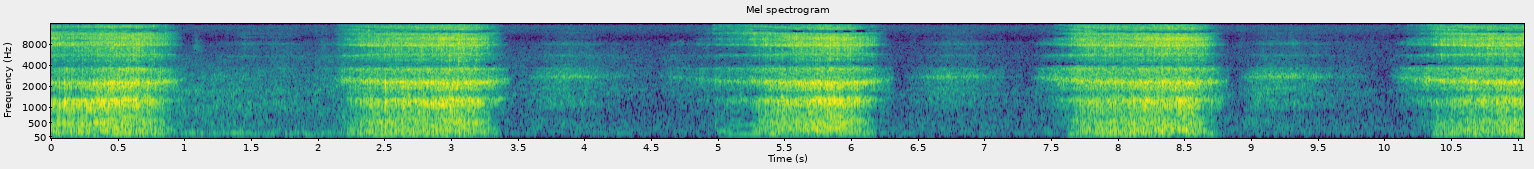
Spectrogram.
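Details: Loud snoring keeping a listener awake, with sleep talking mentioned: steady rhythmic snoring about 23 breaths a minute, each a hoarse rasping inhale followed by a softer exhale.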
